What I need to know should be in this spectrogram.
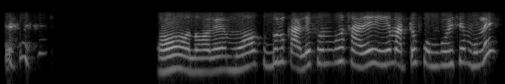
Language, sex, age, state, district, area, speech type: Assamese, female, 18-30, Assam, Lakhimpur, rural, conversation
